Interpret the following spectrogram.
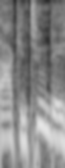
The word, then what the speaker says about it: Akintunde: Akintunde. Daily I shall. It's the Akintunde Show. Say what? Say what? You heard what I said. That's right, y'all. The Akintunde Show. Spell it. Akin Tunde.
